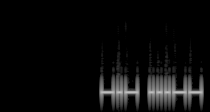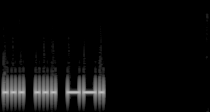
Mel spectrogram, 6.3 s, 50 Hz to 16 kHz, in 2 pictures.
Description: Morse code, heard as a keyed tone, about 23 wpm, 700 Hz. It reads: K3SSG
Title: Speed Racing - USA 1x3 Call Signs 20wpm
